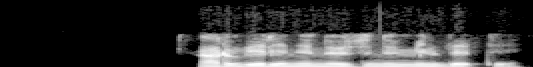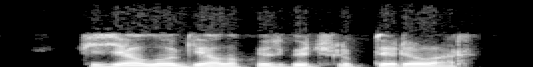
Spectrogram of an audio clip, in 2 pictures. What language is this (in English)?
Kyrgyz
